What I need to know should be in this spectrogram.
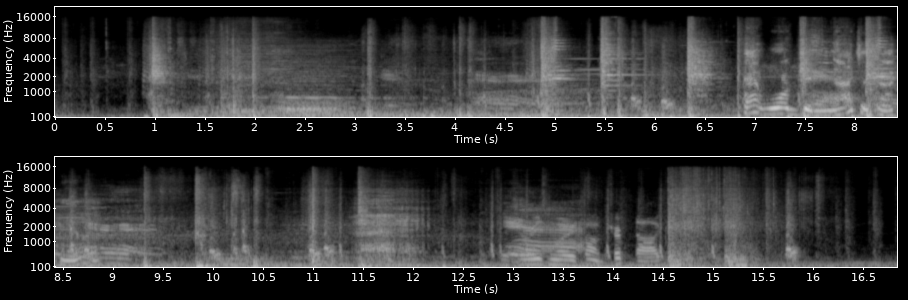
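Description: Weapons clash and strike in a fast fight.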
